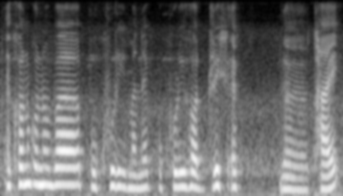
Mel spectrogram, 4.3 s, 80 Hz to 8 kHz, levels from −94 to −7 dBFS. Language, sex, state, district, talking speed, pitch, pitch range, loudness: Assamese, female, Assam, Kamrup Metropolitan, 110 wpm, 220 Hz, 205-250 Hz, -15 LUFS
